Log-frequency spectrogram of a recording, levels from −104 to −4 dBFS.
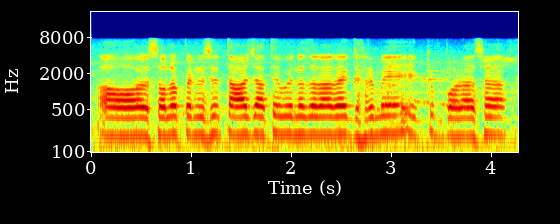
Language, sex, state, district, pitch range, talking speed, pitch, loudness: Hindi, male, Punjab, Fazilka, 185-195 Hz, 180 wpm, 190 Hz, -15 LUFS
